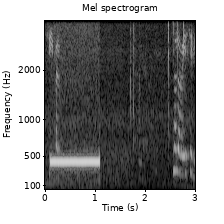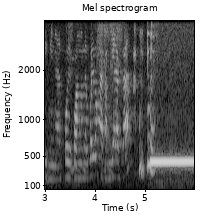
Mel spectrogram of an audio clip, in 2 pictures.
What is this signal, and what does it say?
Ringback tone (Europe, 425 Hz), with speech.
